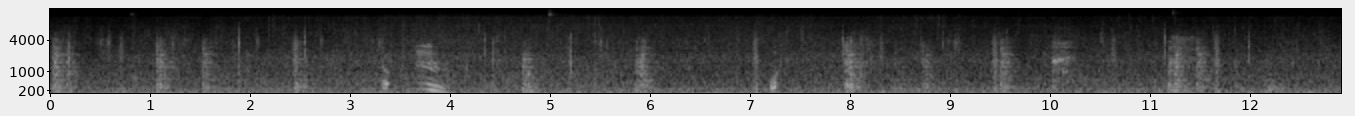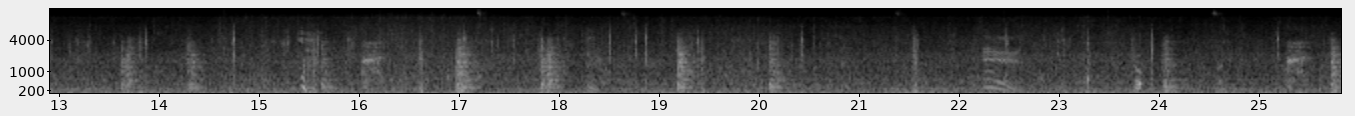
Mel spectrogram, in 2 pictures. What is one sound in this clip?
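A metal hammer knocks and scrapes against rock, again and again.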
